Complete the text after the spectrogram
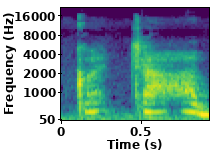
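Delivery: soft whispered good job; whispered praise. Acted. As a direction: breathe the praise softly.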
